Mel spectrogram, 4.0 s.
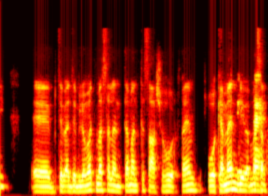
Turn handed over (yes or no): no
